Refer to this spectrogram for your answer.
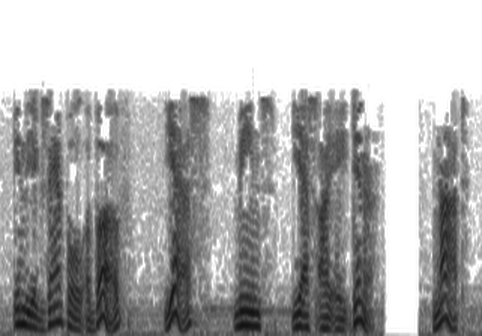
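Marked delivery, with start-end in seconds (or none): none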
